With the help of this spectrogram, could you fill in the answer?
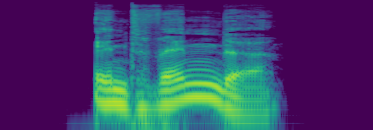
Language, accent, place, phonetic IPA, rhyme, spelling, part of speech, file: German, Germany, Berlin, [ɛntˈvɛndə], -ɛndə, entwende, verb, De-entwende.ogg
- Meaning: inflection of entwenden: 1. first-person singular present 2. first/third-person singular subjunctive I 3. singular imperative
